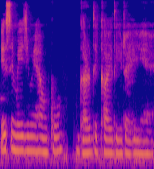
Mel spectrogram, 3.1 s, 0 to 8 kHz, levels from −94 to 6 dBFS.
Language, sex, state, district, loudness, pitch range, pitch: Hindi, female, Uttar Pradesh, Budaun, -34 LUFS, 195-220 Hz, 210 Hz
